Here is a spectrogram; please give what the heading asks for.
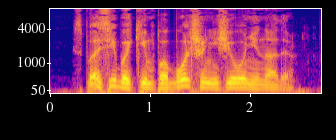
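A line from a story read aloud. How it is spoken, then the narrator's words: Calm reply. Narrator (Russian): спокойно отозвался Джуфин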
